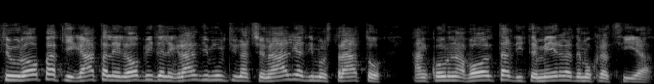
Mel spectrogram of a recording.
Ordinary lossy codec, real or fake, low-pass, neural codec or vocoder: none; fake; 7.2 kHz; codec, 16 kHz, 4.8 kbps, FACodec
